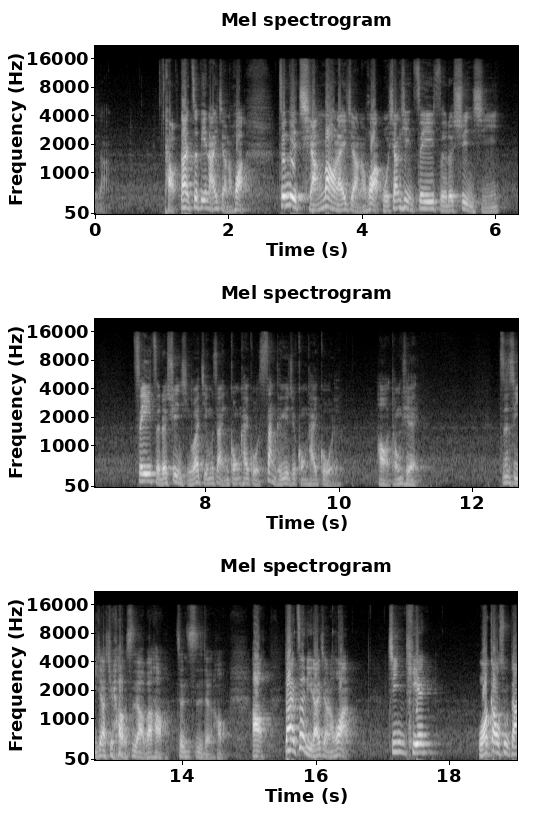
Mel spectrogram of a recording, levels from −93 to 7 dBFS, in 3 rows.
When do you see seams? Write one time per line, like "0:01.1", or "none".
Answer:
0:10.4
